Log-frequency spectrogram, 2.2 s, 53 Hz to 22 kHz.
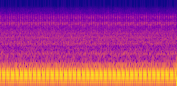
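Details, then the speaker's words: Single-turbo BMW 335is after overboost fix and bank 1 O2 sensor swap, idling with oil temp only 93 while warming up: even rapid low thrum, no misses or knocking; strong, healthy, purring idle. "It sounds strong. This motor sounds healthy. Purring, it's purring, it's purring."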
